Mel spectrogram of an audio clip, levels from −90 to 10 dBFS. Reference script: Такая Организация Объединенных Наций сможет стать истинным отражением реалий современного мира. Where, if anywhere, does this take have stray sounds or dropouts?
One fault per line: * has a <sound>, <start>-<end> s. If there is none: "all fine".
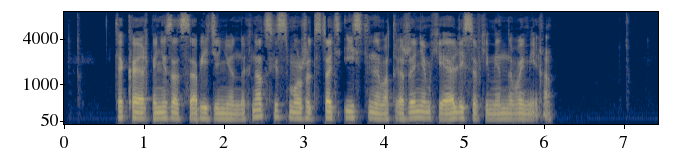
all fine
